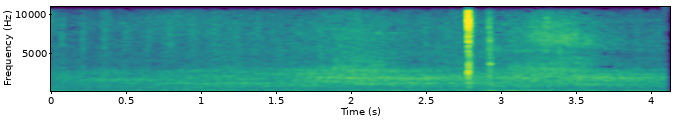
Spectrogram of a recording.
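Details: Alfa Romeo 159 that cranked but would not start, with "inertial switch intervened" fuel cut message, after resetting the inertial switch: the engine catches and settles into a smooth, even idle with no misses or knocks. Normal start and idle.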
